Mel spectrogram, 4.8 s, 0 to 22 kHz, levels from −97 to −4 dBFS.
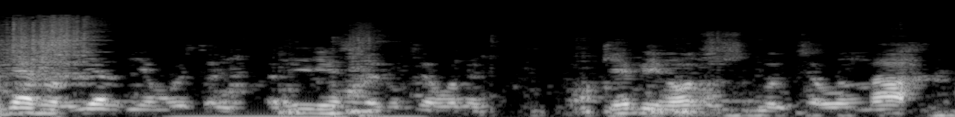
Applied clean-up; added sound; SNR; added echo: classical method Wiener filter.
